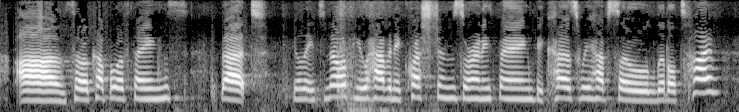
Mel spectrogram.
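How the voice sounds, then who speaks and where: With a New York accent, a woman talks in a high pitch with ordinary pitch variation. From US, New York. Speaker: media trainer. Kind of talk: workshop presentation. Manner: fast; animated.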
